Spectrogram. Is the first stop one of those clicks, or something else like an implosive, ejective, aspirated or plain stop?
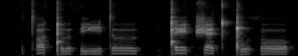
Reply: ejective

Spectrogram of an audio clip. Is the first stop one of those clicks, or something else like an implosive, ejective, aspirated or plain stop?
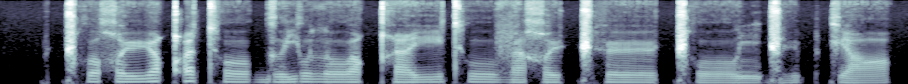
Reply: click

